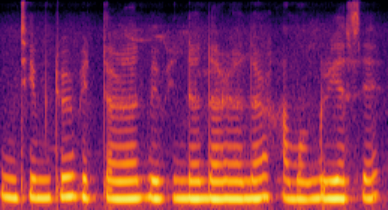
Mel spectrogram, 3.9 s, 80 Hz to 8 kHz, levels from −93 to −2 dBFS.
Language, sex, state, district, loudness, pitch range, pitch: Assamese, female, Assam, Sonitpur, -13 LUFS, 245-260 Hz, 250 Hz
